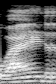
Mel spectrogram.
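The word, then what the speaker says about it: wind: meaning ಏನ ಅಂತ ಕೊಡ್ತದ ಇದು ವರ್ಬ್ ಆಗಿದೆ ಸೋ ವೈಂಡ್ the clock ವೈಂಡ್ ಅಂದ್ರೆ ತಿರುಗಿಸು ಅಂತ ಮೀನಿಂಗ್ ಕೊಡ್ತದ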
